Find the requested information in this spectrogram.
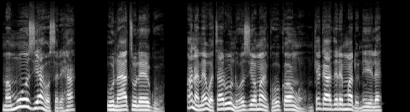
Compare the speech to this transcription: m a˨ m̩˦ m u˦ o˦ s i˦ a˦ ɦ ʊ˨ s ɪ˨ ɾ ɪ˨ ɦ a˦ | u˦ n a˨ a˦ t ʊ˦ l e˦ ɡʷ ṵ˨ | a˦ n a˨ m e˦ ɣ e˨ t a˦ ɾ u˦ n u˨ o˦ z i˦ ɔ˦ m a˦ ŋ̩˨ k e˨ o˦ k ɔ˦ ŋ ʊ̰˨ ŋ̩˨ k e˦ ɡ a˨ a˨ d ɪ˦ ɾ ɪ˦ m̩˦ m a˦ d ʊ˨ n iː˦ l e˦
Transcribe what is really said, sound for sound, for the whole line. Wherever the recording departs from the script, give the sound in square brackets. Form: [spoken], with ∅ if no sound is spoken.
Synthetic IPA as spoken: m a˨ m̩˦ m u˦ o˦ [z] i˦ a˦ ɦ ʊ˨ s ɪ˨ ɾ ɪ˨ ɦ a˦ | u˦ n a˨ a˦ t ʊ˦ l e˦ ɡʷ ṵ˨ | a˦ n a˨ m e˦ [w] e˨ t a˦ ɾ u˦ n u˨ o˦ z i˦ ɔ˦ m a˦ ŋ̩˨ k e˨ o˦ k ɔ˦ ŋ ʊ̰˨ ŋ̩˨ k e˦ ɡ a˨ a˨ d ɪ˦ ɾ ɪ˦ m̩˦ m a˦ d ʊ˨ n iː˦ l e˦

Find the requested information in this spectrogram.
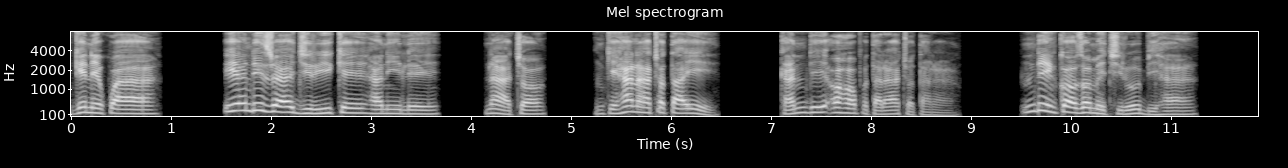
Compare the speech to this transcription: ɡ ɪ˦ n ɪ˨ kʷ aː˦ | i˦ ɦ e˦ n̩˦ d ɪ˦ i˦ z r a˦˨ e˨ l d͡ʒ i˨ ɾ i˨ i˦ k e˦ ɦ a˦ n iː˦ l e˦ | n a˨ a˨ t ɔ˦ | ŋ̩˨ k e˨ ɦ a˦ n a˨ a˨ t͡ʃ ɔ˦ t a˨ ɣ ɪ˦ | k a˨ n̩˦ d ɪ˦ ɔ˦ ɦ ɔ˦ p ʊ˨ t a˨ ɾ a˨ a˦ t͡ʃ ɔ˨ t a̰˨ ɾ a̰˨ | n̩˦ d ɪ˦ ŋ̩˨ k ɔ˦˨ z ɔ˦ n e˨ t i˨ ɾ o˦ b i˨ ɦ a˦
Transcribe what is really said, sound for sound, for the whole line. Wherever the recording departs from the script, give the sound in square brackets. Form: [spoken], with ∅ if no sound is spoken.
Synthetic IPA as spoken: ɡ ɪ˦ n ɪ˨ kʷ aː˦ | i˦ ɦ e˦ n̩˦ d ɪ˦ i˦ z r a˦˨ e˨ l d͡ʒ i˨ ɾ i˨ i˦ k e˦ ɦ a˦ n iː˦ l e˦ | n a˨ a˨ [t͡ʃ] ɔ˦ | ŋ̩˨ k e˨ ɦ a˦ n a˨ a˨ t͡ʃ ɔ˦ t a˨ ɣ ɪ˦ | k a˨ n̩˦ d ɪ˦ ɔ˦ ɦ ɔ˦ p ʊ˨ t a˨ ɾ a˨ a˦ t͡ʃ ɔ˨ t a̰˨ ɾ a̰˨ | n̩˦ d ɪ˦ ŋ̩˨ k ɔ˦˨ z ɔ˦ [m] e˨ [t͡ʃ] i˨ ɾ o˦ b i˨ ɦ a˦

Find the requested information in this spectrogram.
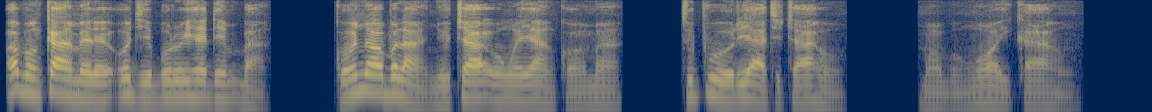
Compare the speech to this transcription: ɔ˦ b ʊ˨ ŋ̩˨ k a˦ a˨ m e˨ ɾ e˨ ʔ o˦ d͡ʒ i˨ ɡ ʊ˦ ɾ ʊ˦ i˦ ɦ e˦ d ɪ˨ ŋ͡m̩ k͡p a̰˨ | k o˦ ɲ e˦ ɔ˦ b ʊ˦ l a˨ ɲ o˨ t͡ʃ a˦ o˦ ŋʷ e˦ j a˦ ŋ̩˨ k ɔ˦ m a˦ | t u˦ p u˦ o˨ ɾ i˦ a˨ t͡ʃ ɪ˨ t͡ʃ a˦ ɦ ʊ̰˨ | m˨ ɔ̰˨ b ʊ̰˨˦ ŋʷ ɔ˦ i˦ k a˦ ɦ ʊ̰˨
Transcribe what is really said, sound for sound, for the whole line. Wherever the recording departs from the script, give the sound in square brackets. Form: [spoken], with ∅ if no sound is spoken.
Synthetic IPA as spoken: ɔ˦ b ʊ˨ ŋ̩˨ k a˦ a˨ m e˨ ɾ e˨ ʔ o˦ d͡ʒ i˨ [b] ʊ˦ ɾ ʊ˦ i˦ ɦ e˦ d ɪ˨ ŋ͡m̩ k͡p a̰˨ | k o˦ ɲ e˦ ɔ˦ b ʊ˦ l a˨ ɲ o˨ t͡ʃ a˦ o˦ ŋʷ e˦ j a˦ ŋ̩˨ k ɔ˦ m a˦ | t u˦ p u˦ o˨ ɾ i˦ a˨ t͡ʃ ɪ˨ t͡ʃ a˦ ɦ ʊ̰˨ | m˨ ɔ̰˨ b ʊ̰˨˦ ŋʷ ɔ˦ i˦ k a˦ ɦ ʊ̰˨

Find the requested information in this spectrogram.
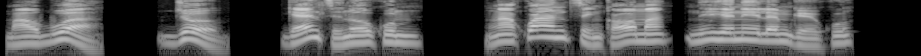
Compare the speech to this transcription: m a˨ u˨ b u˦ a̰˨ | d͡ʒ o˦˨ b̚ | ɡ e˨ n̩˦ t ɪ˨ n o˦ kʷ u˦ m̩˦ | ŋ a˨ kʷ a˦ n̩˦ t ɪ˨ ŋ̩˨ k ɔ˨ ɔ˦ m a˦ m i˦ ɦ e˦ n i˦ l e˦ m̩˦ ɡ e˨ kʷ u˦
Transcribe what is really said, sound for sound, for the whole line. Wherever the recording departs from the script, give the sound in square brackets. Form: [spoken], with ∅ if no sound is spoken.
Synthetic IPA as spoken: m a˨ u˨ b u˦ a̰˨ | d͡ʒ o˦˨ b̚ | ɡ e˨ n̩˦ t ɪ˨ n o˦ kʷ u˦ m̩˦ | ŋ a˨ kʷ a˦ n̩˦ t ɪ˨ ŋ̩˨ k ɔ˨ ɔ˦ m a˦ [n] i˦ ɦ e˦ n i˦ l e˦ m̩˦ ɡ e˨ kʷ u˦

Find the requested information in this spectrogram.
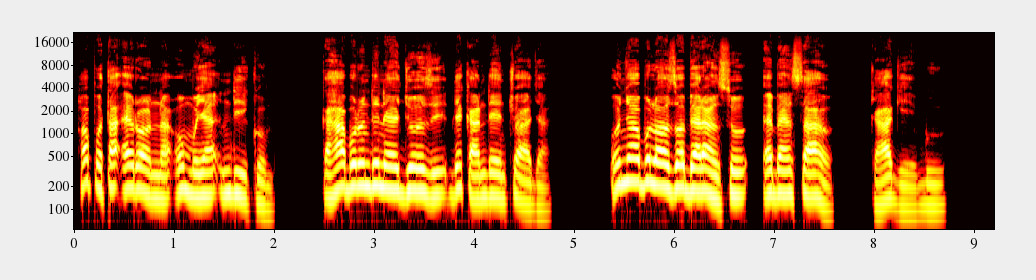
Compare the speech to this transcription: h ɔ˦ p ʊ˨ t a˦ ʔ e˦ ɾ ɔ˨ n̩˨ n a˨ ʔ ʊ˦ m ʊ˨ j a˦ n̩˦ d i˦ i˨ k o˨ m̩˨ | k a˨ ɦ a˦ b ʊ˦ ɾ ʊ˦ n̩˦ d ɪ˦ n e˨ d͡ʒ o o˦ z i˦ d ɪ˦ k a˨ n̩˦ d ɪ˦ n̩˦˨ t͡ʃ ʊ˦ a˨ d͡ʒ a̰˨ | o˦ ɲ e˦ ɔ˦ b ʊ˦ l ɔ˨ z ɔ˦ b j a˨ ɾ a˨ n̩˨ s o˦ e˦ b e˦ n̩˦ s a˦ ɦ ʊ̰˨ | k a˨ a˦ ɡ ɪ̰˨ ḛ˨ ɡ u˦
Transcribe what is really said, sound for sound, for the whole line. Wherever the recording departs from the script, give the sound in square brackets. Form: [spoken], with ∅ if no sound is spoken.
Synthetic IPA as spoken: h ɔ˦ p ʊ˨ t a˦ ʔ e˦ ɾ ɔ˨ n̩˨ n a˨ ʔ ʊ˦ m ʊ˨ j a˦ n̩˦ d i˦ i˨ k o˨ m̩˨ | k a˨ ɦ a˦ b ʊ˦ ɾ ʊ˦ n̩˦ d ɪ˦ n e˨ d͡ʒ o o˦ z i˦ d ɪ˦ k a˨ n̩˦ d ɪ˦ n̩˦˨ t͡ʃ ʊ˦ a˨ d͡ʒ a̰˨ | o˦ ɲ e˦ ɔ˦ b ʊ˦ l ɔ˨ z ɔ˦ b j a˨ ɾ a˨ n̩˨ s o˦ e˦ b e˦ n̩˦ s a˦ ɦ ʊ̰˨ | k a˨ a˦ ɡ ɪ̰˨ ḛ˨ [ɡ͡b] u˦

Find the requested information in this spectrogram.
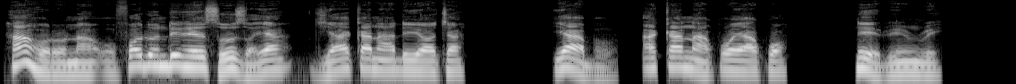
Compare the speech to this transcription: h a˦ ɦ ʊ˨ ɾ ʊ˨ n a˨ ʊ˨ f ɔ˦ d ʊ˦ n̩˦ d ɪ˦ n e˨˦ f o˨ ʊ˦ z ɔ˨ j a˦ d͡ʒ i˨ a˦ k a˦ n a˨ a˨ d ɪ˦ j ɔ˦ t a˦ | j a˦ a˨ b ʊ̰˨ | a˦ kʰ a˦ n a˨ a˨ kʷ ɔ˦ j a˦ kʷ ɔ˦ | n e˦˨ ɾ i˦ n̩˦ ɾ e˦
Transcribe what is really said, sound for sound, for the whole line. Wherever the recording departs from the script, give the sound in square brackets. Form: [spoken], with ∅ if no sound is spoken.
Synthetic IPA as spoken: h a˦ ɦ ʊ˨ ɾ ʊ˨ n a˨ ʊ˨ f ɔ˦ d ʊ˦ n̩˦ d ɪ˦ n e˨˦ [s] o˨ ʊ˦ z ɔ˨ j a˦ d͡ʒ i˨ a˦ k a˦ n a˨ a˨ d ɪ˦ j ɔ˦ [t͡ʃ] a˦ | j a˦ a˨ b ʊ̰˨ | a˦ [k] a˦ n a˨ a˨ kʷ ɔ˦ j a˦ kʷ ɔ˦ | n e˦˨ ɾ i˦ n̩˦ ɾ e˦

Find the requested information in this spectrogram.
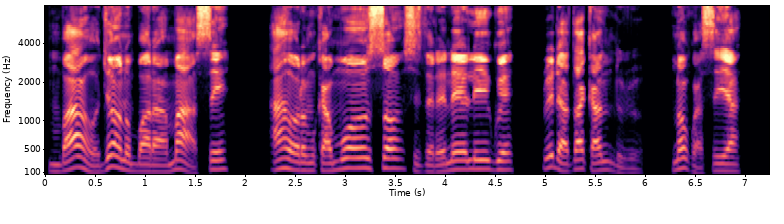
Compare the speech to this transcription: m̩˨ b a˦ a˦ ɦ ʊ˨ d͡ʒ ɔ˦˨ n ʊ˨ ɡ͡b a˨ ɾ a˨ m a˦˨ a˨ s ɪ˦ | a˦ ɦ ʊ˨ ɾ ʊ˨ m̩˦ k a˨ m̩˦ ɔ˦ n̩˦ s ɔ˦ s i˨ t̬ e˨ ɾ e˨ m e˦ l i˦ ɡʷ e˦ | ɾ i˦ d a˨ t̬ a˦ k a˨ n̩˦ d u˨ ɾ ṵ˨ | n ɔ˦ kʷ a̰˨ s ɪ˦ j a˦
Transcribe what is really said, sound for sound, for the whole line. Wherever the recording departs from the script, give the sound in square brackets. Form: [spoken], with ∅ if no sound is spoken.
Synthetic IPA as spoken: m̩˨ b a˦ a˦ ɦ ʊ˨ d͡ʒ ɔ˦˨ n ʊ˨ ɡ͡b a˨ ɾ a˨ m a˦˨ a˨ s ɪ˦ | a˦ ɦ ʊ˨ ɾ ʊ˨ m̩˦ k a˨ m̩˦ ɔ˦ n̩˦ s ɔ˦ s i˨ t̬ e˨ ɾ e˨ [n] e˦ l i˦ ɡʷ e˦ | ɾ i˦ d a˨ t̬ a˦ k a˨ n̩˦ d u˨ ɾ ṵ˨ | n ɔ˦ kʷ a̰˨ s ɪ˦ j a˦

